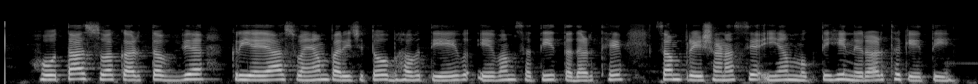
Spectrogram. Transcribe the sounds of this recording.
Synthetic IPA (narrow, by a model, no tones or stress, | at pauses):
hoːt̪aːswɐkɐɾt̪ɐʋjɐkɾijɐjaːswɐjɐmpɐɾɪt͡ʃit̪oːbʱɐʋt̪ieːʋeːʋɐmsɐt̪iːt̪ɐd̪ɐɾt̪ʰeːsɐmpɾeːʃɐɳ̃ɐsjɐʔijɐmːʊkt̪iɦinɪɾɐɾt̪ʰkeːt̪iː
